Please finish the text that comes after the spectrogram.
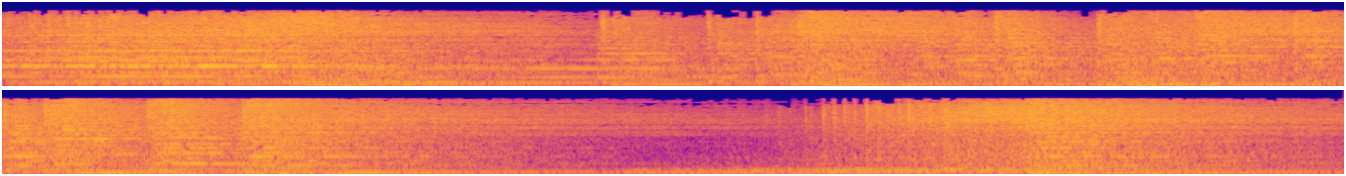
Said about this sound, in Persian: صدای بوق ماشین ها رفته رفته کم می شود.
